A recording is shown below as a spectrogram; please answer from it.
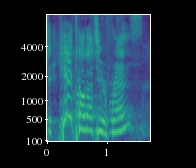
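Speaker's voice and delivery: usual speaking voice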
